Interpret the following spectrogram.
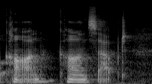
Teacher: I do have the vowel there, but it's not reduced to a schwa, but it's also not as long as in the first syllable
